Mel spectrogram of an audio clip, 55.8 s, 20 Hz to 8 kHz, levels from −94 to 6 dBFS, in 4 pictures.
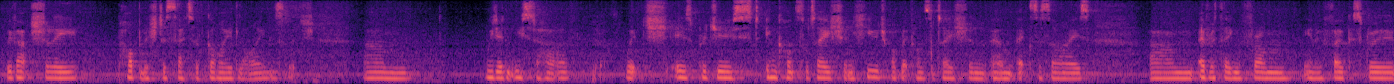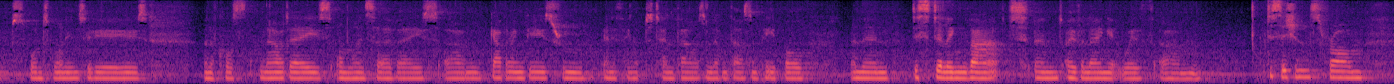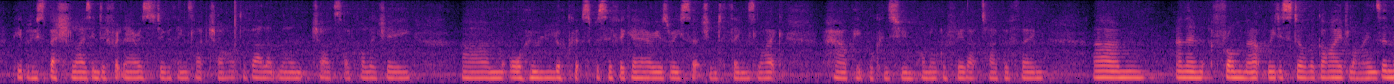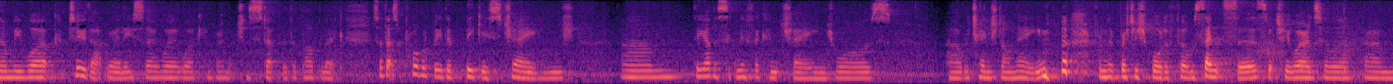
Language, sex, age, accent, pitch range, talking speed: English, female, 40-59, British, 165-180 Hz, 160 wpm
